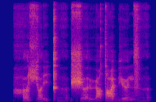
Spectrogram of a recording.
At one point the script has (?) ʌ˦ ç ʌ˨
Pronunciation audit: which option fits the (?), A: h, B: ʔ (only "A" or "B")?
A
